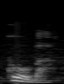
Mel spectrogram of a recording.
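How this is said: It is said with a Spanish pronunciation. The speaker calls it right. "We say Cuba"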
